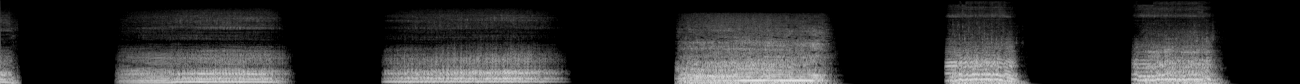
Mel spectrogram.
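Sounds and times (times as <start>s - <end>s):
dinosaur calls: 6.8s - 8.4s, 9.5s - 10.3s, 11.3s - 12.3s.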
